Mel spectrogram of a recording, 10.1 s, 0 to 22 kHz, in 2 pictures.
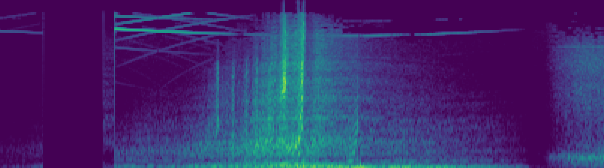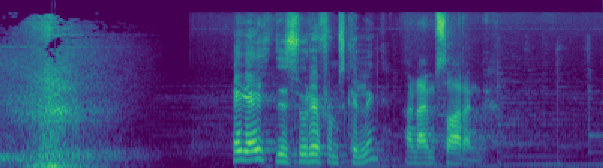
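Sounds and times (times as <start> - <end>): whoosh sound effect: 1.6 - 6.3.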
